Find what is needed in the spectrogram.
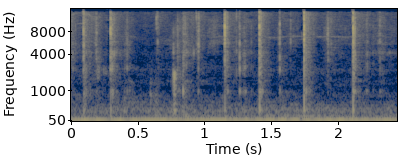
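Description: A small jar of dried cannabis buds being shaken and tapped to pour them out, the buds and jar making a run of irregular light clicks, several a second.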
